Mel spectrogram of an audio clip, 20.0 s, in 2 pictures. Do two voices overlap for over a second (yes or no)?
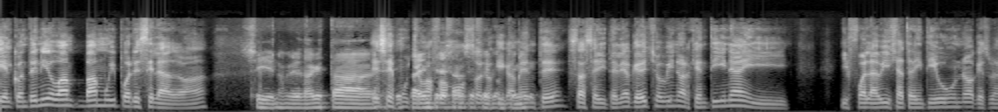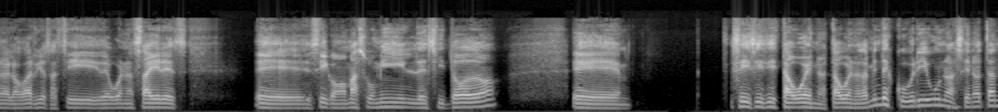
yes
